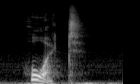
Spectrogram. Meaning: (adjective) indefinite neuter singular of hård; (adverb) 1. in a hard manner; inflexibly, unyieldingly 2. in a manner which demands a lot of effort to endure 3. in a hard manner; severely, harshly
- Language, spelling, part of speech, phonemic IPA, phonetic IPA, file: Swedish, hårt, adjective / adverb, /hoːʈ/, [hoə̯ʈ], Sv-hårt.ogg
